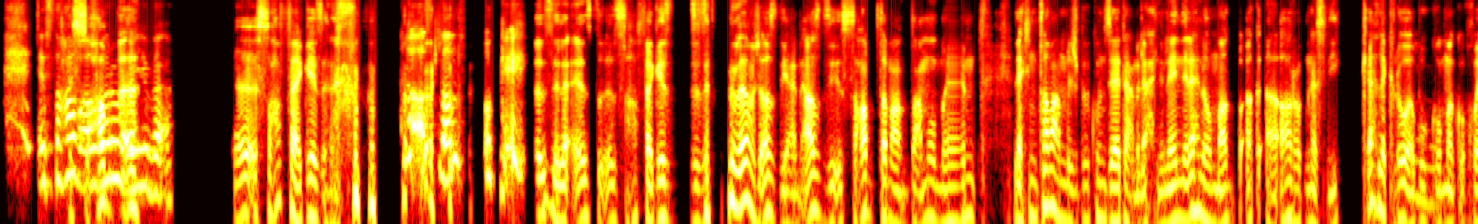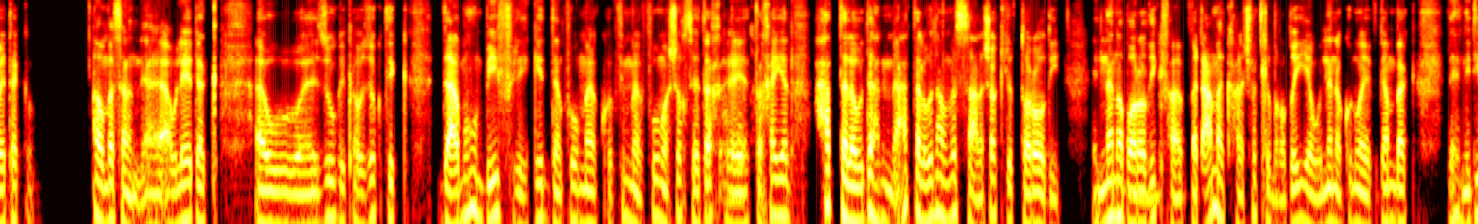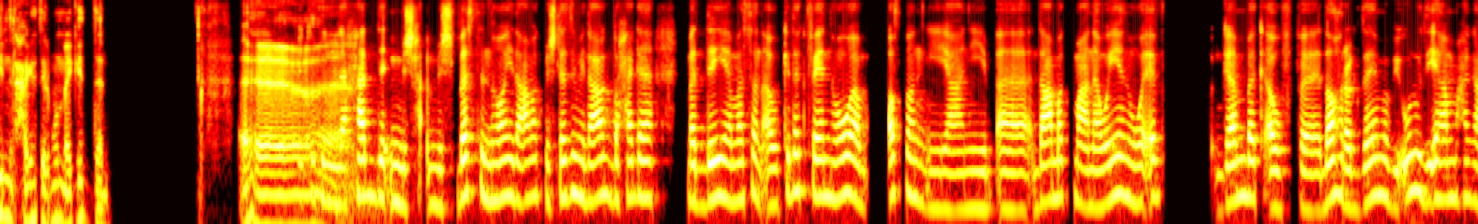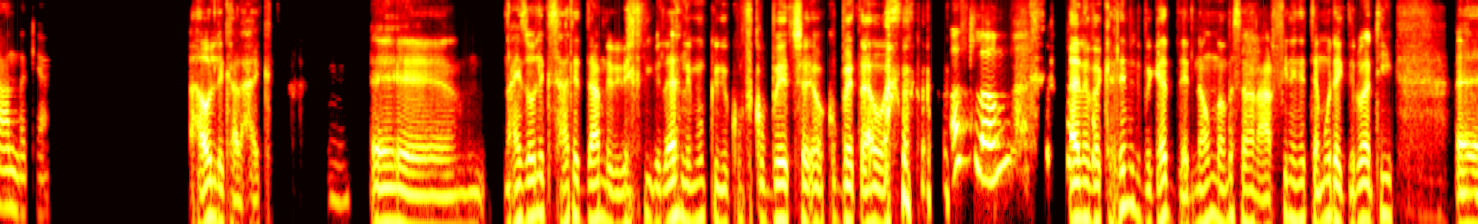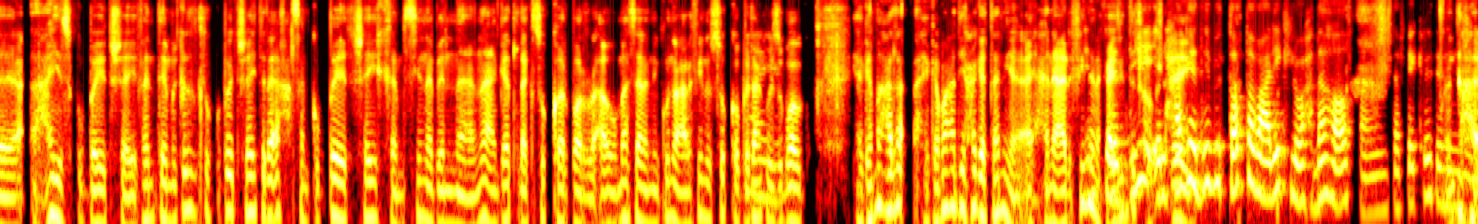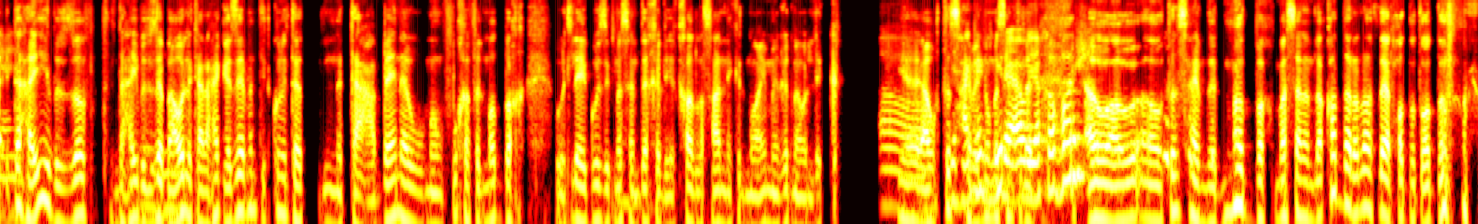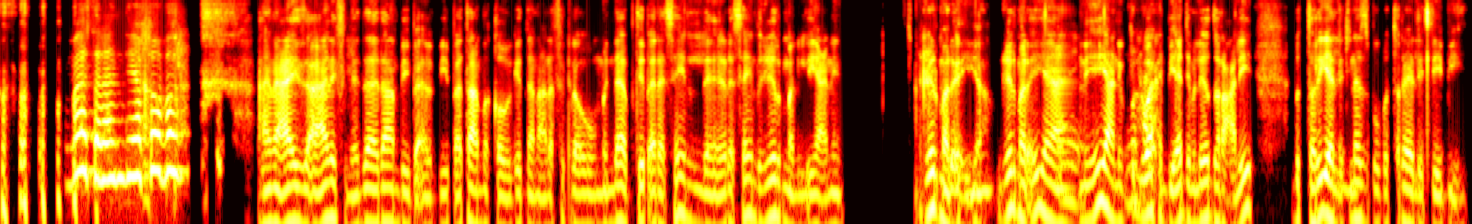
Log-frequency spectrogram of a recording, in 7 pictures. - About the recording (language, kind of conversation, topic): Arabic, podcast, إيه دور أهلك وصحابك في دعمك وقت الشدة؟
- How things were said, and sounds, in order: chuckle; tapping; laugh; unintelligible speech; laughing while speaking: "أصلًا! أوكي"; unintelligible speech; laughing while speaking: "من من الأهل"; laugh; in English: "مودك"; chuckle; laugh; laugh; chuckle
